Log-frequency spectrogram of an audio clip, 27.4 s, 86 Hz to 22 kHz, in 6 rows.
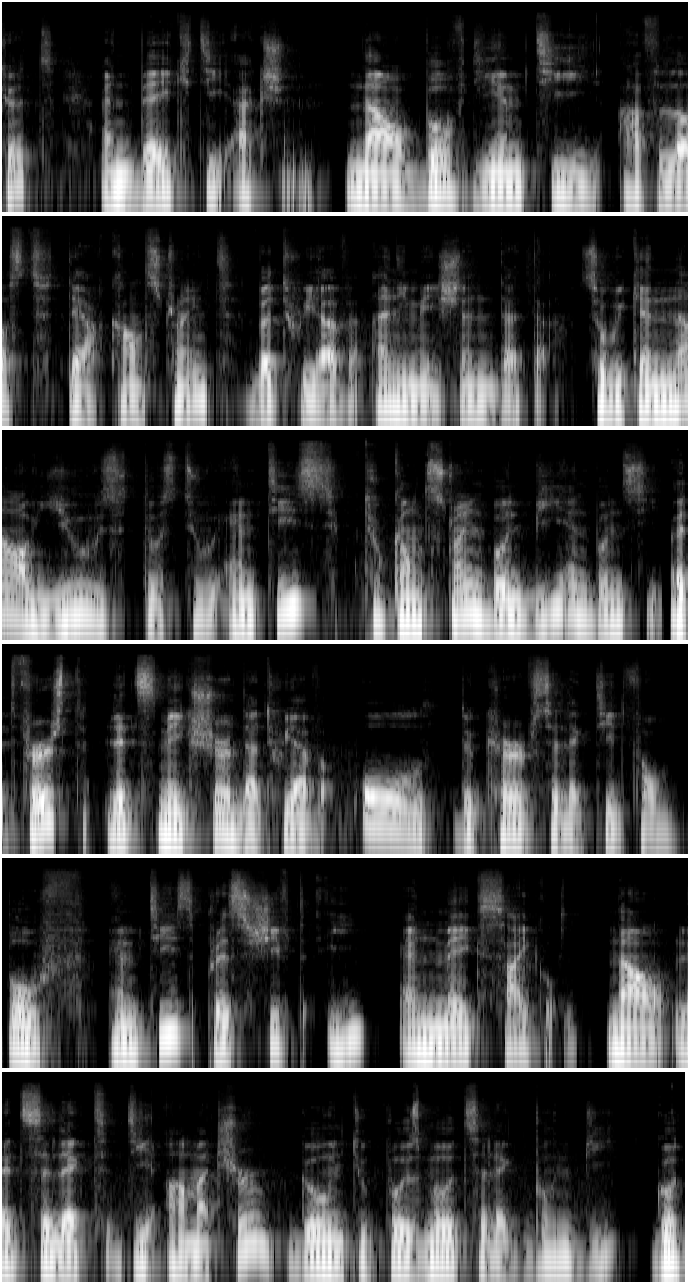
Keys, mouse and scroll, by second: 0.3 q, 4.5 click, 5.5 click, 6.6 click, 7.1 click, 8.2 shift+click, 9.7 click, 10.9 click, 12.3 click, 12.8-13.3 scroll down 7, 13.4 a, 20.4 shift+e, 23.0 click, 24.1 click, 25.5 click, 26.4 ctrl+Tab, 26.6 click.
